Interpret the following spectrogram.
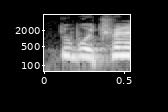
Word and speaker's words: Dupuytren: Well, it's really a French word. They have a French pronunciation, but in English, and here in America, in English, is Dupuytren. Dupuytren is the name of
